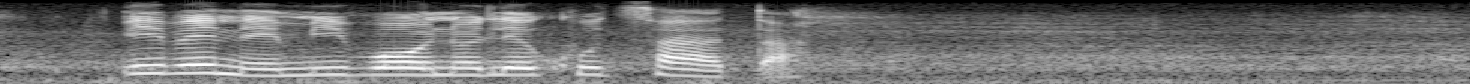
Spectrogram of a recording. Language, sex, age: Swati, female, 20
